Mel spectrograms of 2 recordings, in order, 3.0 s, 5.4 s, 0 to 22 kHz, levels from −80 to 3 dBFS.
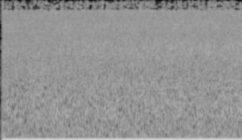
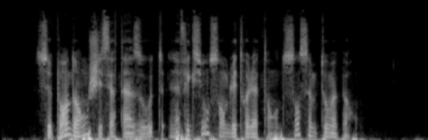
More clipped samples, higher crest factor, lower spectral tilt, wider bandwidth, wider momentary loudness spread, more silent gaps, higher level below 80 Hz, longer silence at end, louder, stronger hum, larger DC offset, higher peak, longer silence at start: first, 1% vs under 0.1%; second, 10 dB vs 20 dB; second, 0 dB/octave vs -4.5 dB/octave; first, over 20 kHz vs 16.5 kHz; second, 1 LU vs 10 LU; neither; about the same, -32 dBFS vs -30 dBFS; second, 0 s vs 0.8 s; first, -6 LUFS vs -25 LUFS; neither; first, 20% vs under 0.1%; first, 0 dBFS vs -4 dBFS; second, 0 s vs 0.45 s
